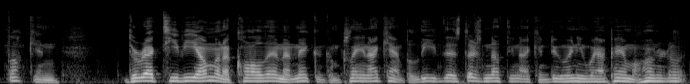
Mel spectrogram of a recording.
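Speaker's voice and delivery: exasperated outburst against DirecTV; losing it. Retold or imitated. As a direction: rant in disbelief at the TV service. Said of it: "So I start losing my shit".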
